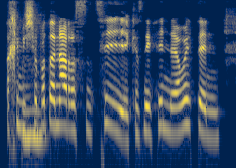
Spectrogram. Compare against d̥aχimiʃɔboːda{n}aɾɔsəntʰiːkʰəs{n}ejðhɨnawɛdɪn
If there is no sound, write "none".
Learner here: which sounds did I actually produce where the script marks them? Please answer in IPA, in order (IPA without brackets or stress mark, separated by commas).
n, n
